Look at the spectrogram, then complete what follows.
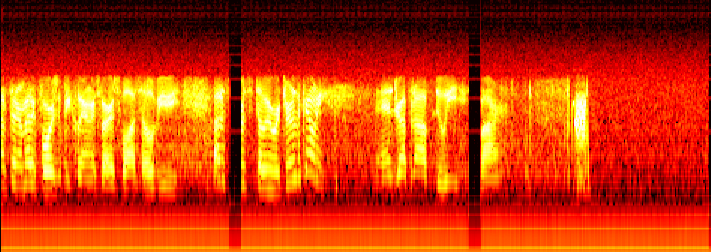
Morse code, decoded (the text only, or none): none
